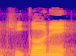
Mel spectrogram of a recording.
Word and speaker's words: Ciccone: muy bien muy contento porque has pronunciado mi apellido como se debe Sí qué tal Cómo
